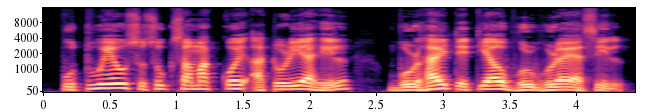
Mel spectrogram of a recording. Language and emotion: Assamese, neutral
